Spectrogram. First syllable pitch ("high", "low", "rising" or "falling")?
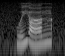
rising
